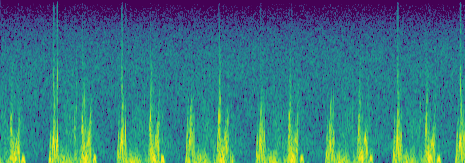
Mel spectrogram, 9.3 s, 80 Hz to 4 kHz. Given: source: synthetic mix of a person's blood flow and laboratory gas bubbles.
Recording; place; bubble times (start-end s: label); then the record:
Doppler ultrasound of blood flow; precordium
1.45-1.77 s: bubbles
From the record:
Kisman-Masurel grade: 211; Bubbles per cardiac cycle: several, 3 to 8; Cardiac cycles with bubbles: 1 to 10%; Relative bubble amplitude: barely perceptible (0.100 to 0.250); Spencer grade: 1 (occasional bubble signal discernible with the cardiac motion signal, with majority of cardiac periods free of bubbles); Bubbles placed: anywhere in the cardiac cycle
